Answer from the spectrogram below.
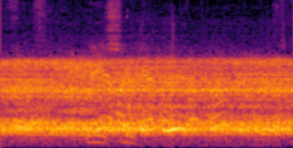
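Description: Steady, band-limited radio hiss fills the whole stretch, with a faint signal barely breaking through underneath, a few brief tonal traces rising and fading within the noise.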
